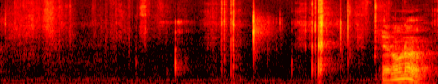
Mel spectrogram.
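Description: Carving knife taking a few short, quiet slicing cuts into a basswood block, heard as scattered crisp ticks with pauses between them.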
